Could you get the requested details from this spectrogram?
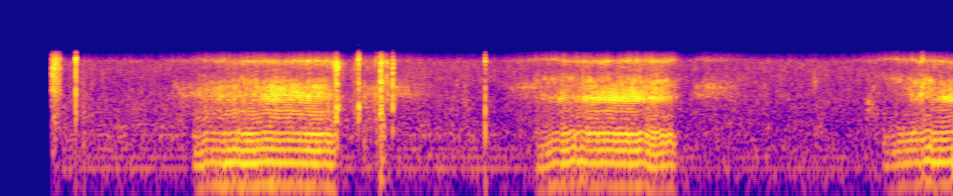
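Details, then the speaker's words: Adult man snoring during sleep: loud, buzzing snores on each breath in, separated by quieter breaths out with a few clicks; snoring. "Hey, you're snoring. Yep. Oh no."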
